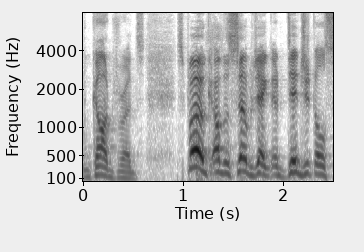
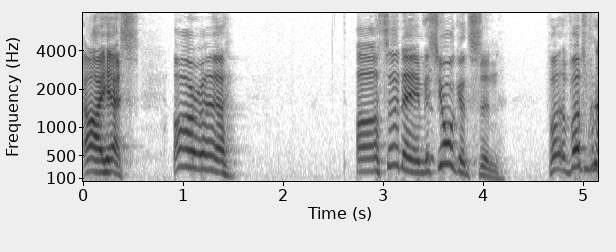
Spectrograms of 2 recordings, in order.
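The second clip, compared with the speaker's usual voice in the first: slow, careful, high put-on German accent; 6 semitones higher than usual. Imitating an imagined parent choosing a baby name: put-on German accent. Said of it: "and I'm going Germany".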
